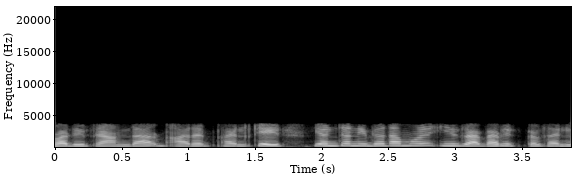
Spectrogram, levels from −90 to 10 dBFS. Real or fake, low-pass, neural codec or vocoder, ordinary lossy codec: fake; 3.6 kHz; autoencoder, 44.1 kHz, a latent of 192 numbers a frame, MeloTTS; none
